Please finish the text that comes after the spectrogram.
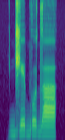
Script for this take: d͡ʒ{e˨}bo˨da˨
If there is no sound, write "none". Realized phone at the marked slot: e˨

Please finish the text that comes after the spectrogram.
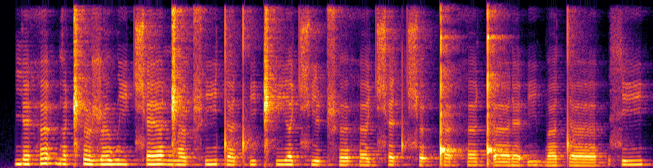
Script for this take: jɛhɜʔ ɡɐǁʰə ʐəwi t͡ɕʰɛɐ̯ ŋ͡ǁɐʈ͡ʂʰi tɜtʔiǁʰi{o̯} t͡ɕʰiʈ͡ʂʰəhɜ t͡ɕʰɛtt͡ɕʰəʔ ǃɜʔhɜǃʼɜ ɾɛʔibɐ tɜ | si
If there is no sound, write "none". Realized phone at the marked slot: ɐ̯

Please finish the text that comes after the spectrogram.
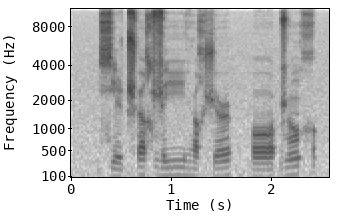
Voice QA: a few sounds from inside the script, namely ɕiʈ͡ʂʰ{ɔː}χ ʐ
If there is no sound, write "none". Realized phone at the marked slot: əː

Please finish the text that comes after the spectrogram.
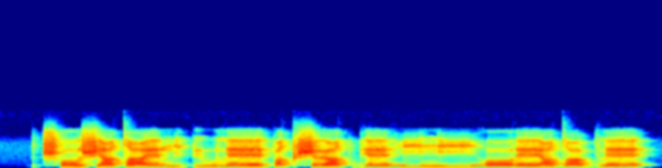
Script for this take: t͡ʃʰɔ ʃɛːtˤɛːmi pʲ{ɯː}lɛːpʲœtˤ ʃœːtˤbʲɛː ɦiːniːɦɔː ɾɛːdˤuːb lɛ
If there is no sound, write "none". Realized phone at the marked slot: uː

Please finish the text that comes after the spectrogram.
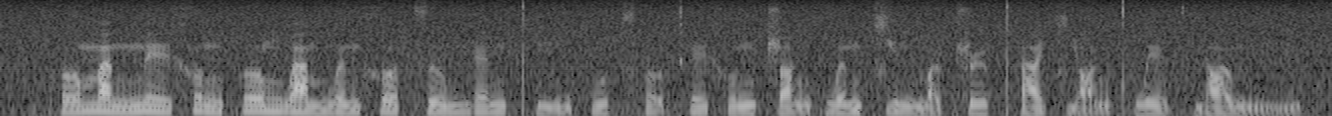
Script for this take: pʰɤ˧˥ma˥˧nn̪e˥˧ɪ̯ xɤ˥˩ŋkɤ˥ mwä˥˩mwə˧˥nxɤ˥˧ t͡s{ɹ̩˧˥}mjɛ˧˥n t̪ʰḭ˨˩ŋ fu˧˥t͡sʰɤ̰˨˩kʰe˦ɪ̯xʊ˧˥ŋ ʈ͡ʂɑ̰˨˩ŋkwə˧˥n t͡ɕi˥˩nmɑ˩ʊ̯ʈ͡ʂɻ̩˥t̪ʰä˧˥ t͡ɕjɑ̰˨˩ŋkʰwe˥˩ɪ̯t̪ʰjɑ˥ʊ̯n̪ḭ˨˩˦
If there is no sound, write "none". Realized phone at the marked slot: ɹ̩˥˩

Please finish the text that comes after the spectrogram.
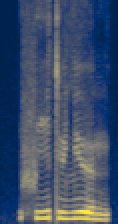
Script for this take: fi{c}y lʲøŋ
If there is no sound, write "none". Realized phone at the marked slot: t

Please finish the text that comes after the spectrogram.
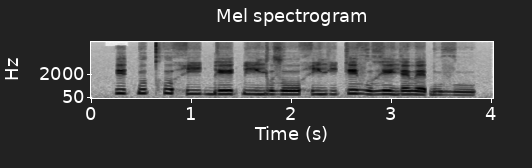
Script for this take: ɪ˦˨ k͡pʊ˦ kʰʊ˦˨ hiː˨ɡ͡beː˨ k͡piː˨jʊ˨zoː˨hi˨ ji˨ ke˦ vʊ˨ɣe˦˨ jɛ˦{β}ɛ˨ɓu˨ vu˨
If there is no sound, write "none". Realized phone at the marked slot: β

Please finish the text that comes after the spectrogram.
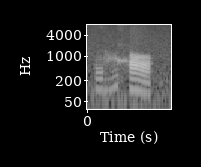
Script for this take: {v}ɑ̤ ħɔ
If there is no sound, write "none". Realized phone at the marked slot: ð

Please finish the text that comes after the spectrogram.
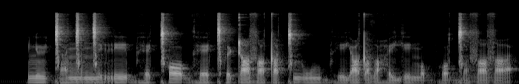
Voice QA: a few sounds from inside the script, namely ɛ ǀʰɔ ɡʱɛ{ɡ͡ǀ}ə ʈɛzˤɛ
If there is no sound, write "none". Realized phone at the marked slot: ǀʰ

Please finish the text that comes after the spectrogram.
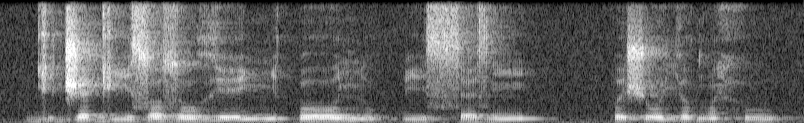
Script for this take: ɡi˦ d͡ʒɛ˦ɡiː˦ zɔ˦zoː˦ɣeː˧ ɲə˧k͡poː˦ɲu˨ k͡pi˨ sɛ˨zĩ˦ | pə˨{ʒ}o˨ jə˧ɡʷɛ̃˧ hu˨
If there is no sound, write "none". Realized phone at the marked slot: ʃ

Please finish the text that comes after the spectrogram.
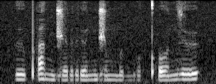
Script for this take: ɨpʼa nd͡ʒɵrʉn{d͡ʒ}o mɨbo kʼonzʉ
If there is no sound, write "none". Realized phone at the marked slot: d͡ʒ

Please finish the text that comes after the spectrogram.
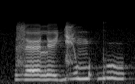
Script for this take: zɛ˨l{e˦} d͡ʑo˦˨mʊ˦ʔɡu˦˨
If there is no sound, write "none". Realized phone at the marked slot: e˨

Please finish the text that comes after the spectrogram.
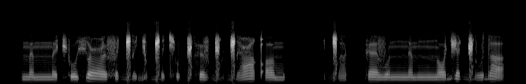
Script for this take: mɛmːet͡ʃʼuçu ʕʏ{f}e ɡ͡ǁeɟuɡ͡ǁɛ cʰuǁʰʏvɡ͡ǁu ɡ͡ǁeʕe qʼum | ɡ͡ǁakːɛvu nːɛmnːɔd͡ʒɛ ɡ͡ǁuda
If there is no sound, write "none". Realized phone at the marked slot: f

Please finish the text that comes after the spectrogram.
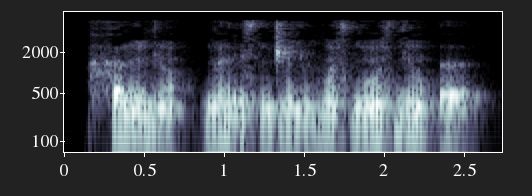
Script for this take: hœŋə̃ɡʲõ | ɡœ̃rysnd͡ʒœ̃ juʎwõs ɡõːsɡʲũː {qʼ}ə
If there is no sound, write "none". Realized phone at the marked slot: ʔ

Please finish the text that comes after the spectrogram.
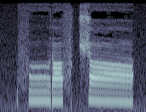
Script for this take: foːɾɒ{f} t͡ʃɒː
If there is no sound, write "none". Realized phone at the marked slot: f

